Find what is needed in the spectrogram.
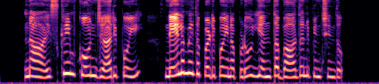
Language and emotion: Telugu, sad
